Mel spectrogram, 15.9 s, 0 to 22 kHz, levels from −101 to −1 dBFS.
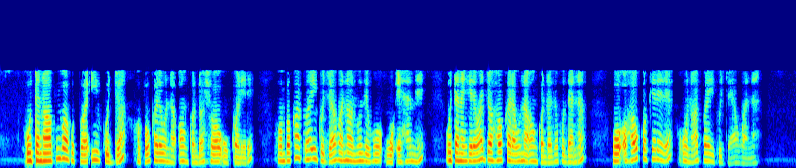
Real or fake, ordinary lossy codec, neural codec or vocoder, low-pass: fake; AAC, 16 kbps; vocoder, 24 kHz, 100 mel bands, Vocos; 7.2 kHz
